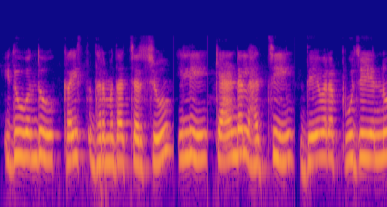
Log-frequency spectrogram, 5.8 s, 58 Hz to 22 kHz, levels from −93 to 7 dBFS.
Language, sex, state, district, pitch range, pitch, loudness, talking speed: Kannada, female, Karnataka, Mysore, 215-245 Hz, 230 Hz, -20 LUFS, 115 wpm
